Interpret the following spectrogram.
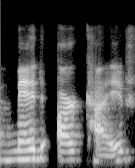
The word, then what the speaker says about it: medRxiv: Algo que es sumamente nuevo es este sistema de preprint, que no sé si han visto, esto es MedRxiv, que se pronuncia medRxiv, ¿verdad? Archivo médico, o bioRxiv.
